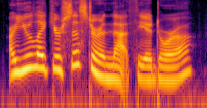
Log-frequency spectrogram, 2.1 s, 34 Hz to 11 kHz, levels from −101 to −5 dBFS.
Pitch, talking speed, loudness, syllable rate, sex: 220 Hz, 230 wpm, -17 LUFS, 6.7 syllables/s, female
